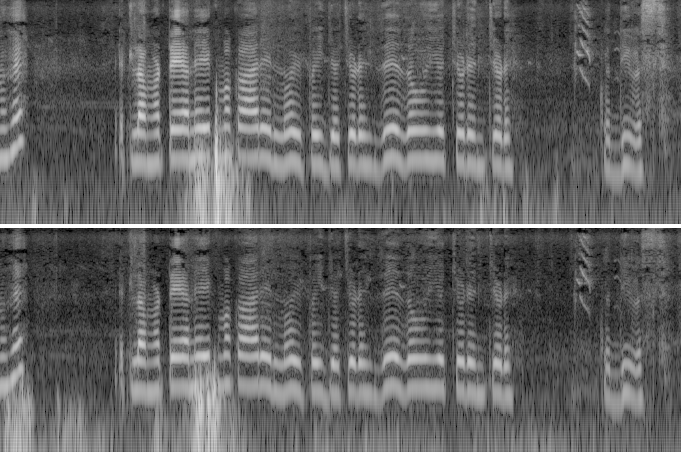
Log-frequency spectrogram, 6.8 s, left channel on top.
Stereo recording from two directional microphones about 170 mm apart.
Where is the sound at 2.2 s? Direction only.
40° left (ahead or behind).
